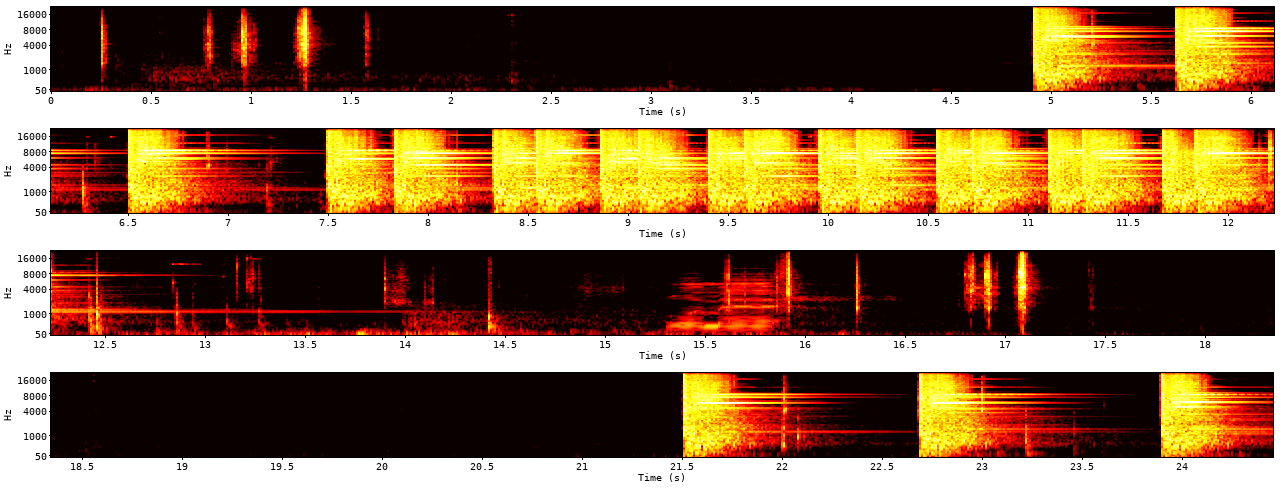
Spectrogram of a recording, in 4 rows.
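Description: Glock 45 pistol fitted with a Parker Mountain Machine compensator firing outdoors: loud, sharp shots in a slow string, then a rapid burst of about ten, a pause with handling clatter, and three more spaced shots near the end.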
